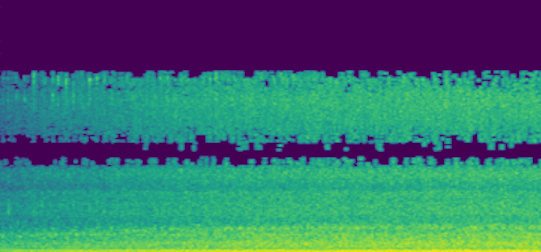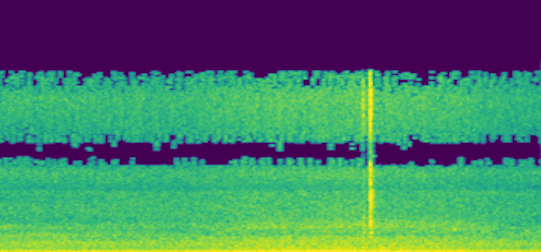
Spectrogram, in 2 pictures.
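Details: GE box fan motor after repair of a winding broken in a drop (soldered, heat-shrunk, windings coated in liquid electrical tape), blade fitted, on high: steady low hum with constant blade whir, no rubbing or ticking; normal running.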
